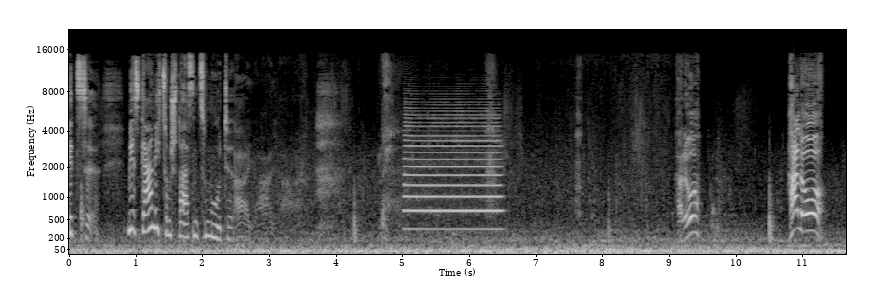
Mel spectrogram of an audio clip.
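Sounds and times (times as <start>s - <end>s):
speech: 0.0s - 2.9s, 9.2s - 9.6s, 10.9s - 11.4s
low rumbling wash: 0.0s - 11.6s
ship's fog horn blast: 4.7s - 6.9s.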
